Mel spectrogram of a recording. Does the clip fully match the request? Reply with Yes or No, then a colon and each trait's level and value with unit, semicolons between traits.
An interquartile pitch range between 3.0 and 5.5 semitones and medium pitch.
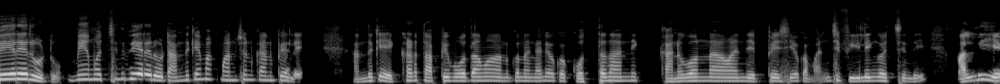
Yes: average, 3.6 semitones; medium, 170 Hz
